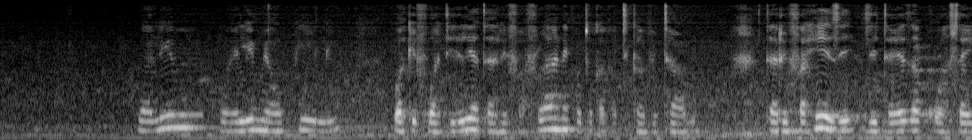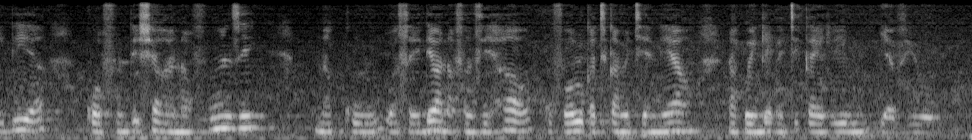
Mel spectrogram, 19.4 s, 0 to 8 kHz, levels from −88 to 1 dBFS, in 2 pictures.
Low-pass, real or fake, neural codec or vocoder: 7.2 kHz; fake; autoencoder, 48 kHz, 128 numbers a frame, DAC-VAE, trained on Japanese speech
